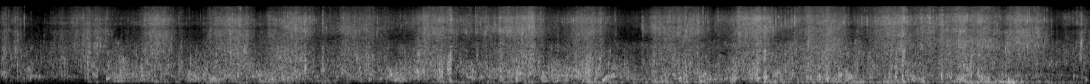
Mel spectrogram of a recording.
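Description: Legs wading through shallow lake water, each stride splashing and sloshing, the strides coming a little under a second apart.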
